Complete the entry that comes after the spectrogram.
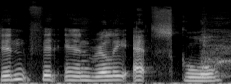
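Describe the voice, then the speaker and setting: A woman with an American accent speaks at a very slow pace. Her medium-pitched voice has a dark, mellow tone and fairly even intonation. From Texas (Slaton). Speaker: twelve-step program speaker. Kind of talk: testimony.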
